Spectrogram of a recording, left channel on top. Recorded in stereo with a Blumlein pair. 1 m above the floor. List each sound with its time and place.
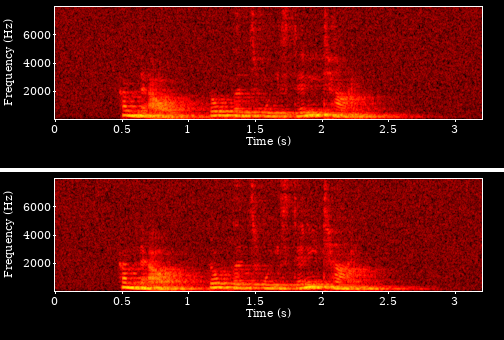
0.5 s a woman speaking: 25° right, 7 m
